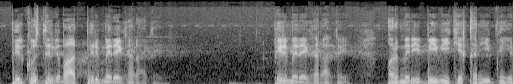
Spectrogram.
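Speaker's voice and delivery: normal talking voice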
